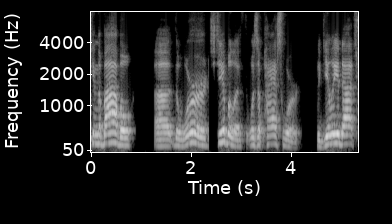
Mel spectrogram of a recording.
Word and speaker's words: Shibboleth: But the thing was, the Ephraimites, even though they stole the password Shibboleth, they could not pronounce it. They would say Sibboleth.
